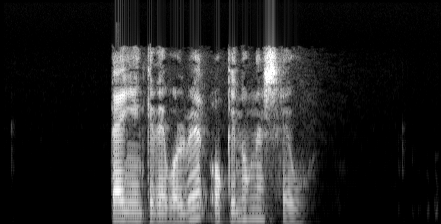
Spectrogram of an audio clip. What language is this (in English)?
Galician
